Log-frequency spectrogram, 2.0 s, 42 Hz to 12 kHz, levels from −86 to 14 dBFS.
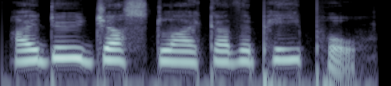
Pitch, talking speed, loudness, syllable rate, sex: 215 Hz, 185 wpm, -17 LUFS, 4.6 syllables/s, female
